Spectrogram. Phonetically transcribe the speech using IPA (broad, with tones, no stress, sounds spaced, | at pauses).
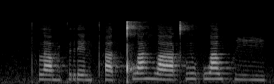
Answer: pʰ l a˩˦ m k r e˩˦ n pʰ a˨˩ t̚ kʰ w a˥˩ ŋ w aː˧ kʰ l u˥˩ ʔ w a˥˩ w p iː˧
